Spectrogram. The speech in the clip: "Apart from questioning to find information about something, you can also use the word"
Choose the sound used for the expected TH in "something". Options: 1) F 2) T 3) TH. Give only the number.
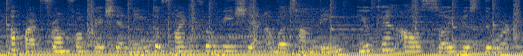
2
